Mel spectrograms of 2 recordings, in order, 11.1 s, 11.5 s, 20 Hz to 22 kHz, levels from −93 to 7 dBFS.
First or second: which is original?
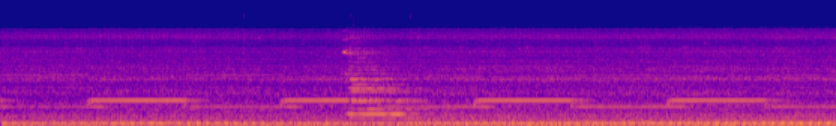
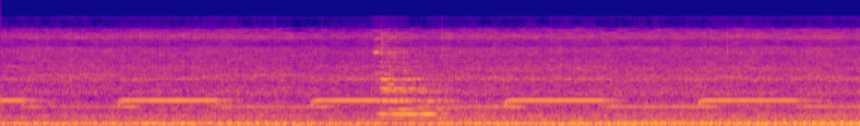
first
